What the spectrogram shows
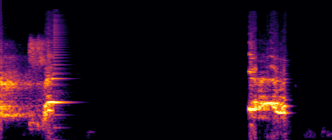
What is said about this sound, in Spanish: Sí, em, empezó a ladrar el perrito. Eso es lo que pasó.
